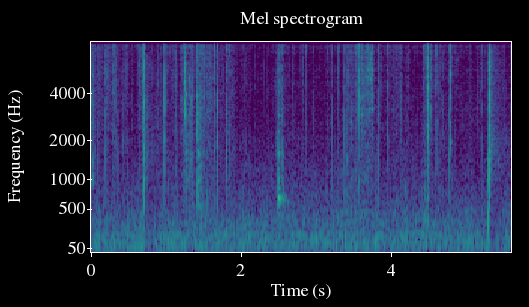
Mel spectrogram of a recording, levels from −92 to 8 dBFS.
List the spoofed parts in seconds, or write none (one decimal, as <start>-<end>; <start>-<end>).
1.0-1.6; 2.4-5.6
